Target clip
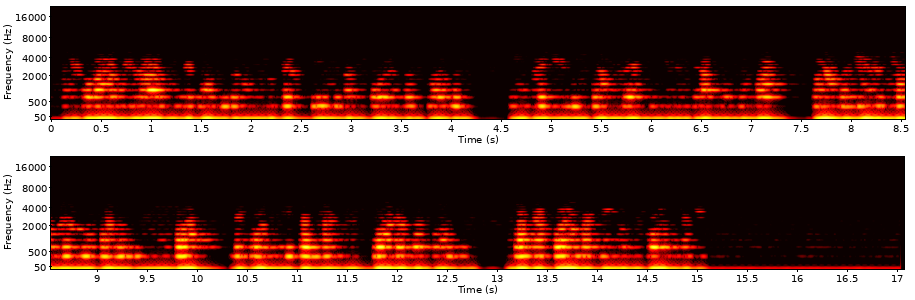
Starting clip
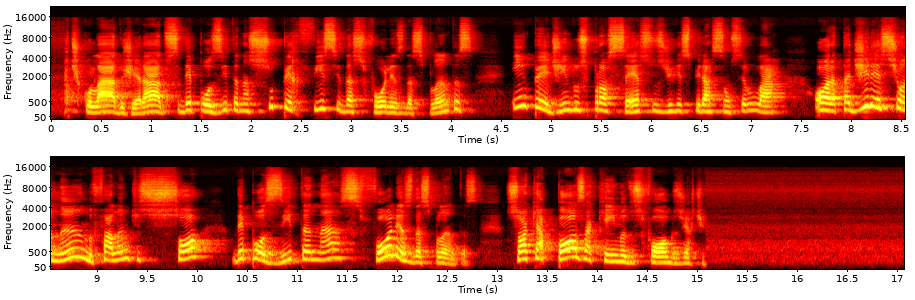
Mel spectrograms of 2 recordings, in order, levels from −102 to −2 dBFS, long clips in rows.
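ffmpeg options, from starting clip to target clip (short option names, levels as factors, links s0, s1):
-af "aeval=exprs='if(lt(val(0),0),0.447*val(0),val(0))':c=same,flanger=delay=19.5:depth=4.4:speed=0.27,lowpass=f=2500:w=0.5412,lowpass=f=2500:w=1.3066,aemphasis=mode=reproduction:type=50kf,asetrate=58866,aresample=44100,atempo=0.749154,afftdn=nr=22:nf=-46,afftfilt=real='re*4*eq(mod(b,16),0)':imag='im*4*eq(mod(b,16),0)':win_size=2048:overlap=0.75,volume=0.596"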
